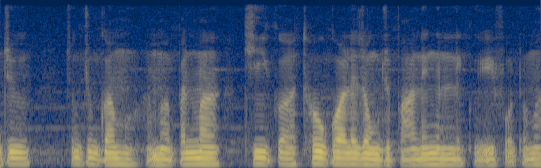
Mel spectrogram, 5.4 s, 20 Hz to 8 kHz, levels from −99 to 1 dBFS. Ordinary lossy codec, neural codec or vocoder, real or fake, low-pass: none; none; real; 7.2 kHz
